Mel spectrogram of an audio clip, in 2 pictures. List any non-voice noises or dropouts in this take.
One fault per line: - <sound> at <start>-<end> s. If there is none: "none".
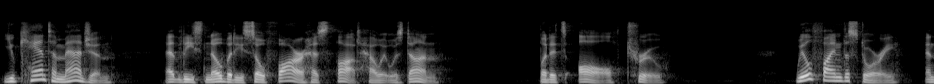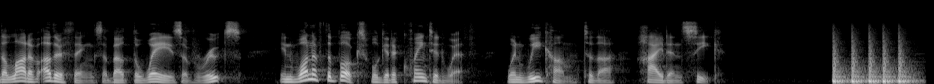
- thud at 17.7-18.6 s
